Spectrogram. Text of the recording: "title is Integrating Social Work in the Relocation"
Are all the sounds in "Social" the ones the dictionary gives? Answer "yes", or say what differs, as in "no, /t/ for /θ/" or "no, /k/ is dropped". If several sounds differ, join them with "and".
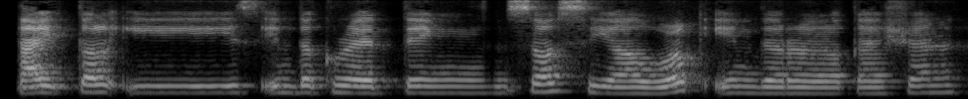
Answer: no, /s/ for /ʃ/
